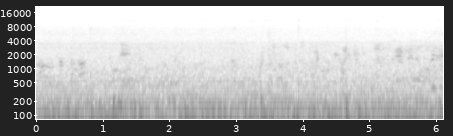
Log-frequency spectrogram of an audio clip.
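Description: Scattered shouts and calls of footballers on the pitch, faint against a steady low rumble, with a single sharp knock about three and a half seconds in.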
